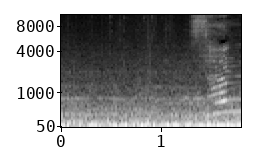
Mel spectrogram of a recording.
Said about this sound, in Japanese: ジムニー音うるさいっすよ。本当に。ジムニーの中はね、音楽も聴けなければ、あの、会話もできないっていうね、そういう車なんで、もうこれクラシックカーの類ですよ。もう20年以上乗ってますからね。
